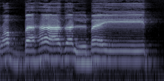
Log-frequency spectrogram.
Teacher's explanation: را کو پر پڑھیں گے، اس لیے کہ را کے اوپر زبر ہے، اور جب را کے اوپر زبر یا پیش ہو تو را کو پر پڑھیں گے۔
